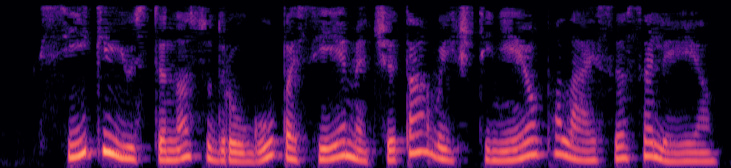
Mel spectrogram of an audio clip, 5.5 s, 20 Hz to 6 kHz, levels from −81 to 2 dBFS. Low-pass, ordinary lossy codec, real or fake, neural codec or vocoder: 5.4 kHz; MP3, 24 kbps; real; none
